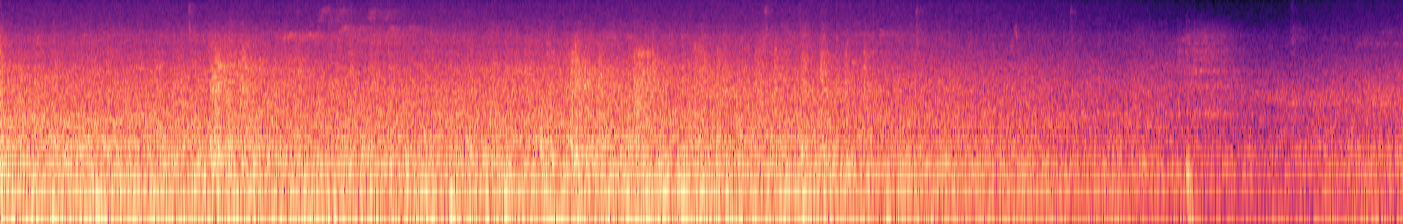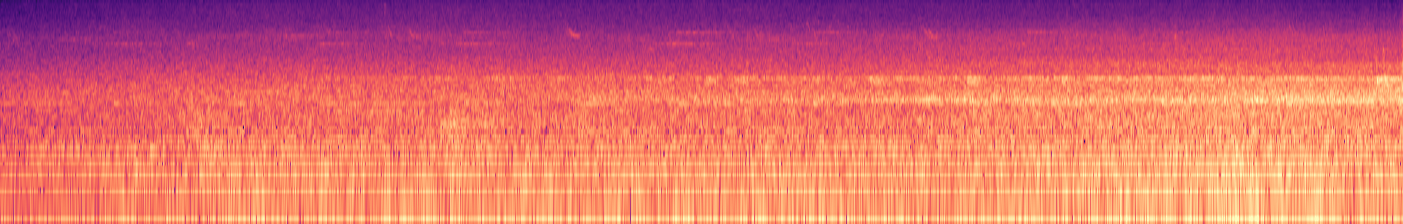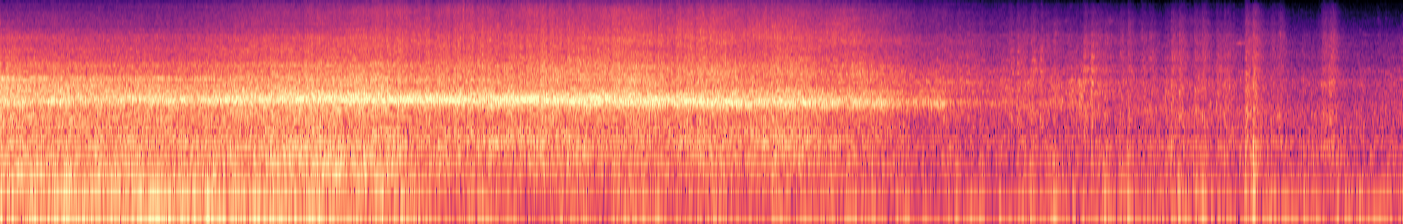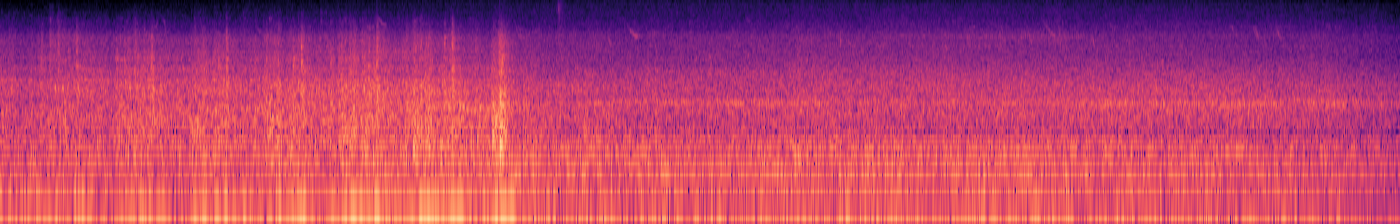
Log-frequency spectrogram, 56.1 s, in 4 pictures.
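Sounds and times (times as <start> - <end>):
wheels clicking over rail joints: 0.0 - 13.1, 15.0 - 48.8
rail rumble: 0.0 - 56.0
electric train motor whine: 13.1 - 39.0.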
